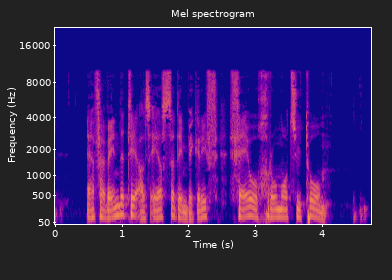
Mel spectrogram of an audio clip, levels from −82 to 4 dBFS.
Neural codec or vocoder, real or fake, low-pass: none; real; 9.9 kHz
